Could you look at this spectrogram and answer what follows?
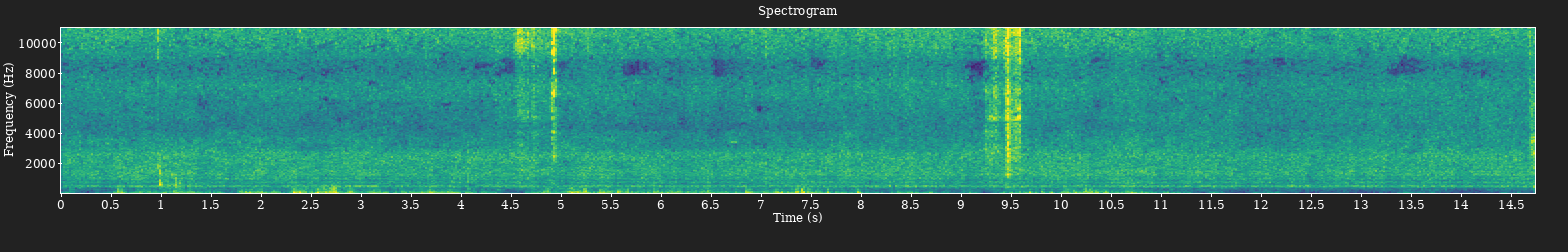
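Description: Honey bees swarm over hive frames, a close, continuous droning buzz with individual insects swelling and fading as they pass.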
